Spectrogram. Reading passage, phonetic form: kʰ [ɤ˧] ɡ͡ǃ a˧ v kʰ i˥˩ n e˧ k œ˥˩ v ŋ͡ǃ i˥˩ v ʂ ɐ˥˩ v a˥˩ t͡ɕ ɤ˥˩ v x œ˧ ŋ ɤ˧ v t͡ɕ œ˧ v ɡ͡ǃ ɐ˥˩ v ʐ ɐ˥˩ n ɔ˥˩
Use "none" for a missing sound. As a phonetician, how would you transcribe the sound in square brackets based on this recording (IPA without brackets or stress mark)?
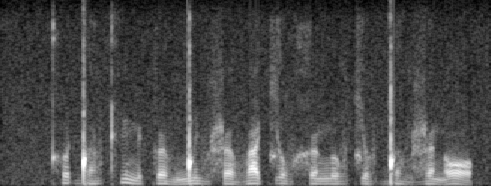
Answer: ɤ˧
